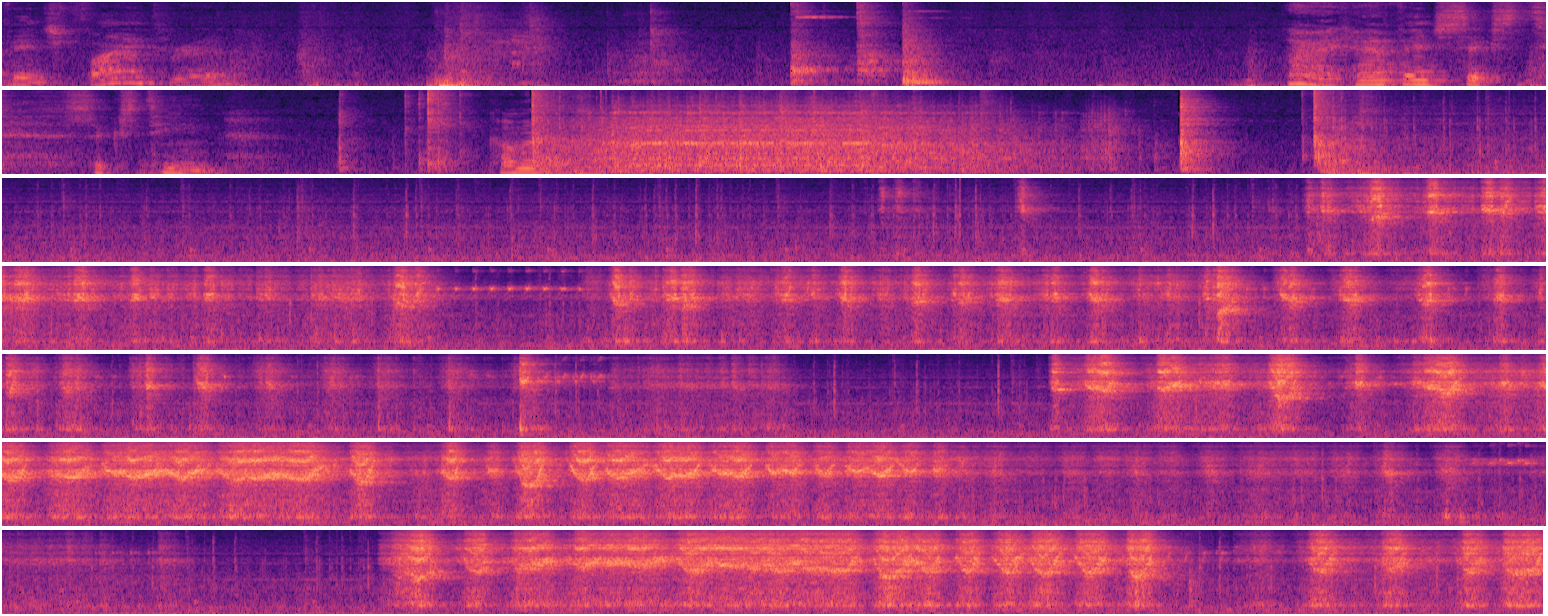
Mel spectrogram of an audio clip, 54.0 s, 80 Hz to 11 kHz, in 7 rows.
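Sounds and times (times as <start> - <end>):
scratchy cutting noise: 15.8 - 34.9, 36.1 - 47.3, 48.2 - 54.0
metal lathe humming: 21.8 - 34.8, 36.1 - 47.3, 48.2 - 54.0.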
